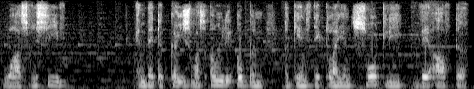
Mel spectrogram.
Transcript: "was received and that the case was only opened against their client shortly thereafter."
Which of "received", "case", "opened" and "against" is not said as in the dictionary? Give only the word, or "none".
opened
